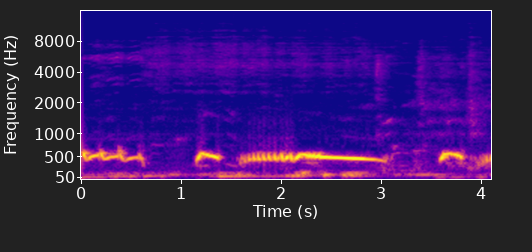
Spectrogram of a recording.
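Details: Albino spotted dove cooing in a steady low voice: wavering notes, a short sharp note, then a long pulsed coo that glides downward, followed by another short note.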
